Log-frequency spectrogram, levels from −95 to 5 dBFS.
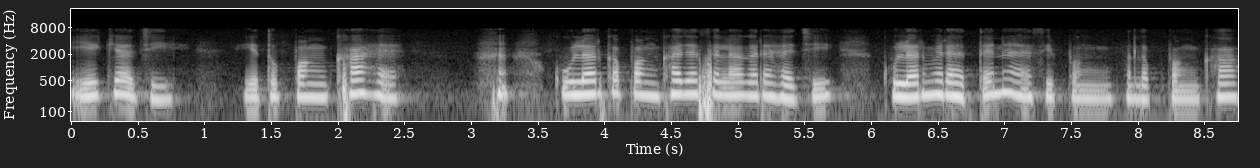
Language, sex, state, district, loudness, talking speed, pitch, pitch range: Hindi, female, Chhattisgarh, Jashpur, -15 LUFS, 170 wpm, 215 Hz, 195-240 Hz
